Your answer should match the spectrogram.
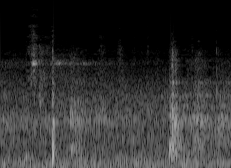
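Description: Tennis balls struck by rackets during a doubles rally, two sharp hits about a second apart, over a steady background hum.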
